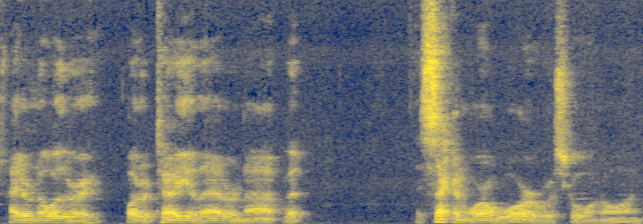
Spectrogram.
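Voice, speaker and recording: A man speaks at a fairly slow pace with a very deep, low pitch. His tone is dark and mellow, and somewhat breathy. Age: 80s+. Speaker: retired farmer. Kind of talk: casual storytelling in family conversation.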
